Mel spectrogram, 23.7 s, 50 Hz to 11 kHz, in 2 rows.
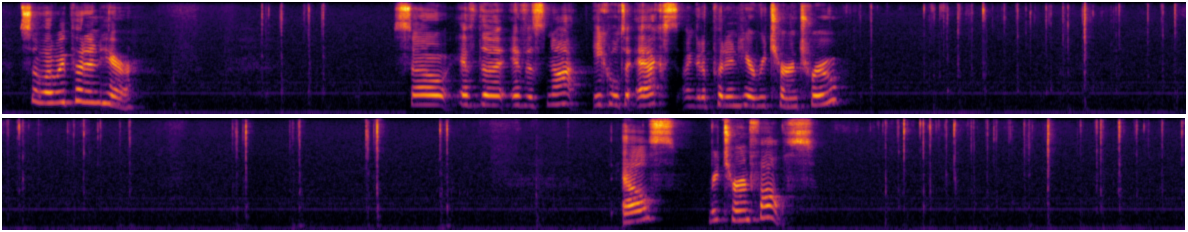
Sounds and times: Inside, small room: 0:00.0 - 0:23.6
Speech: 0:00.2 - 0:01.4, 0:03.9 - 0:08.5, 0:18.0 - 0:20.0.

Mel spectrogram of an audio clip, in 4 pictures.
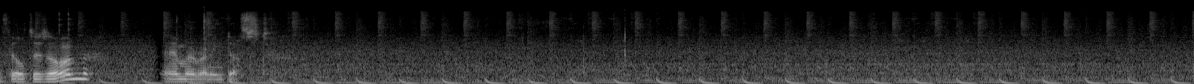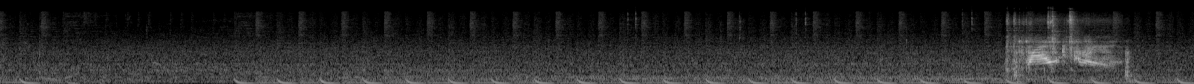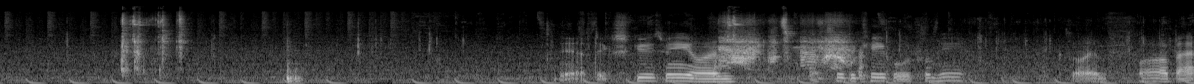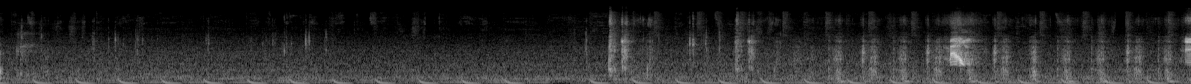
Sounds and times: Speech: 0:00.0 - 0:01.0, 0:01.6 - 0:02.8, 0:22.0 - 0:23.3, 0:29.4 - 0:33.6, 0:34.5 - 0:36.2, 0:45.3 - 0:45.7
Music: 0:00.0 - 0:47.7.

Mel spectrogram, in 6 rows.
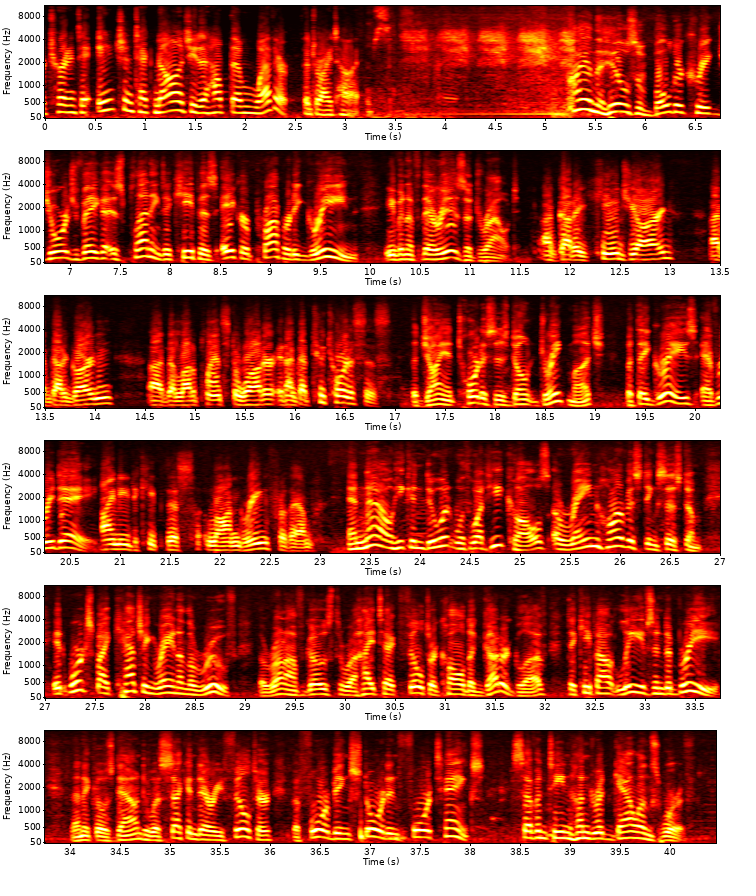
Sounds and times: Speech: 0:05.3 - 0:40.3.

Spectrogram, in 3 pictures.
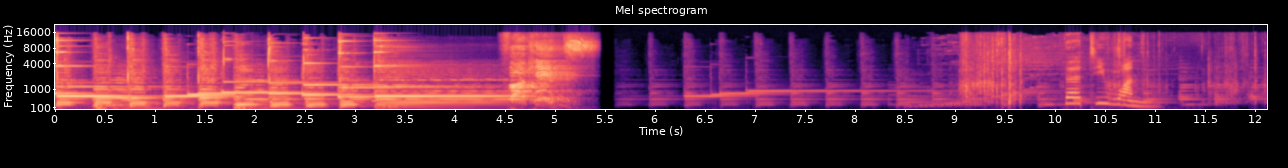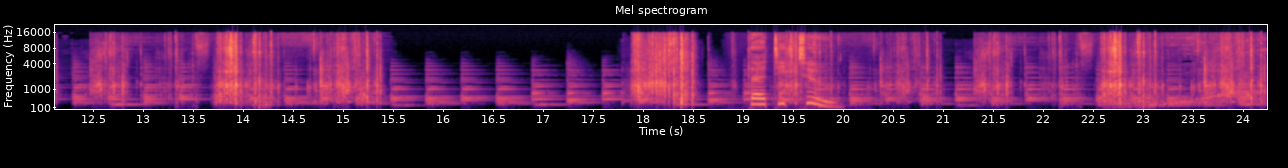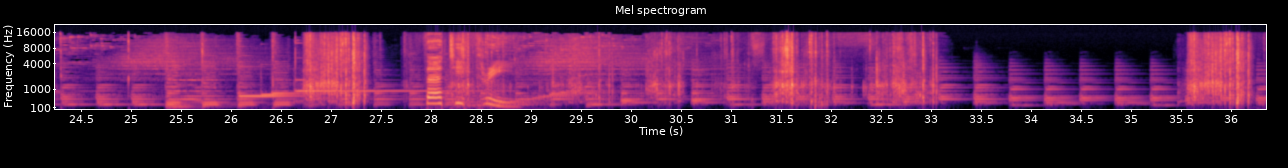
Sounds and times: Music for children: 0:00.0 - 0:04.5, 0:05.7 - 0:36.3
Speech: 0:04.5 - 0:05.4, 0:10.1 - 0:11.1, 0:19.0 - 0:20.0, 0:27.9 - 0:29.0.

